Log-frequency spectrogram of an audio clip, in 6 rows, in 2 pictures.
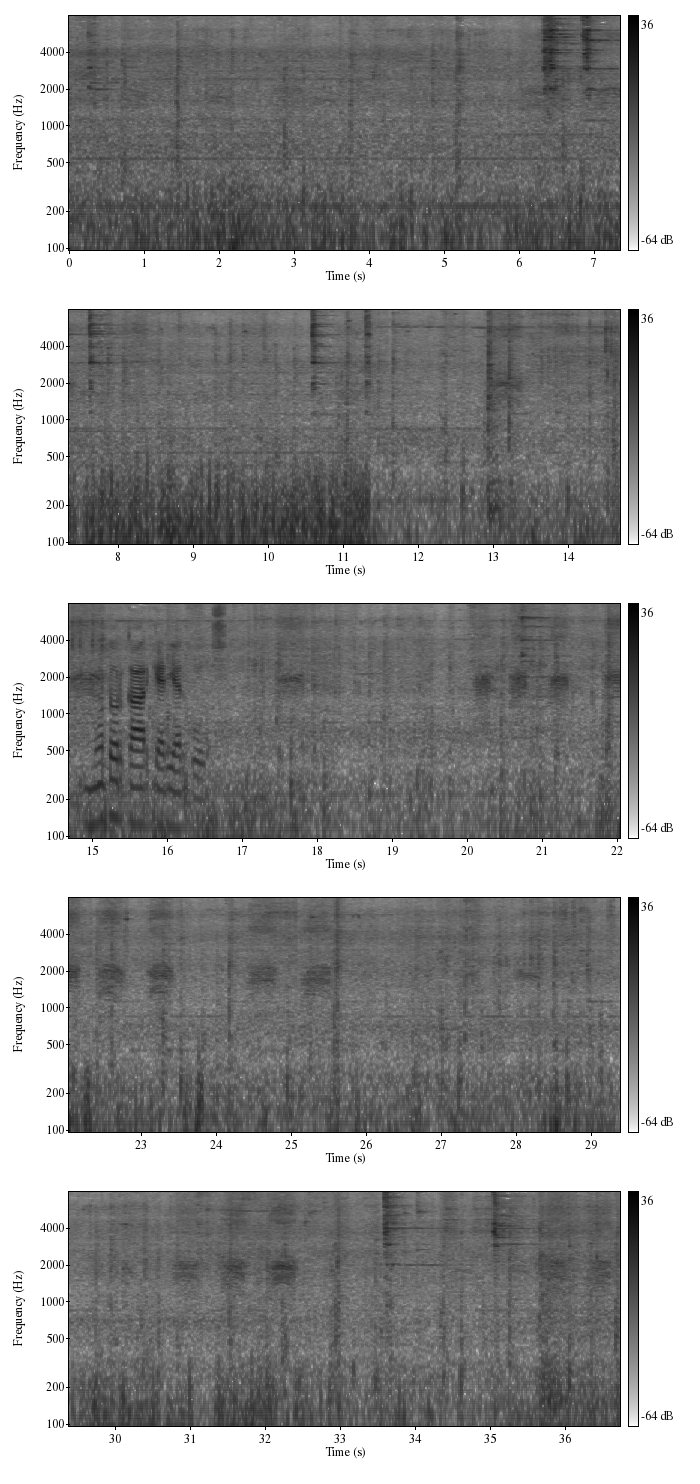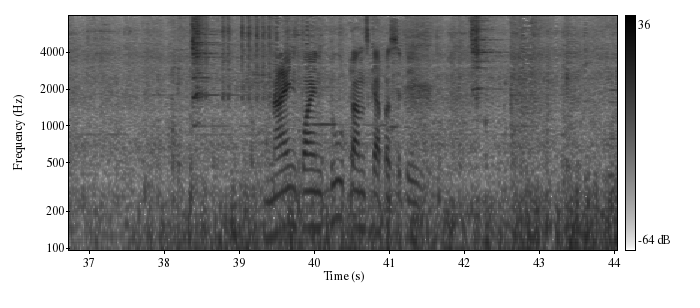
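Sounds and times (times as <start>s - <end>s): train wheels rumbling on rail: 0.0s - 44.0s
wheels clicking over rail joints: 0.0s - 44.0s
crows cawing: 13.0s - 13.6s, 17.4s - 18.0s, 20.0s - 23.4s, 24.4s - 25.6s, 35.8s - 36.8s.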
